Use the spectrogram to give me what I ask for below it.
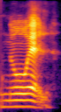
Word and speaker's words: Noël: Wait, give another one for that last one, Noel. What do you mean by two syllables? No is one word syllable, and then EL. EL. So you have to say EL.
